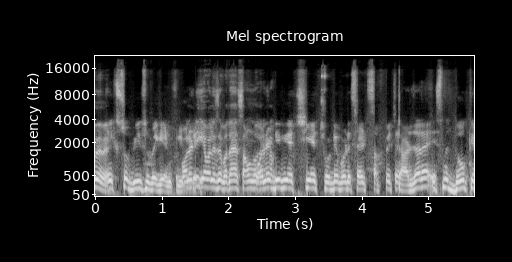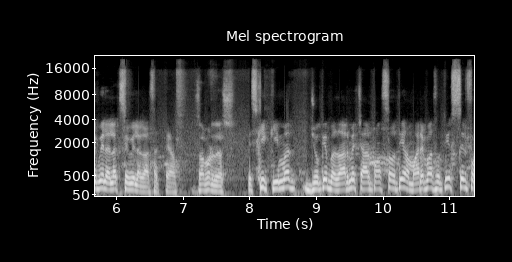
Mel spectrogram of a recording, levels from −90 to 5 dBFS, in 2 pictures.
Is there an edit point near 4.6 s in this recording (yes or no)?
yes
